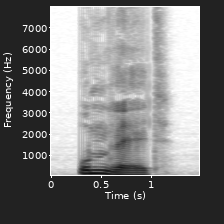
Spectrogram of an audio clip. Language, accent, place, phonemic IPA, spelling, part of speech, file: German, Germany, Berlin, /ˈʊmvɛlt/, Umwelt, noun, De-Umwelt.ogg
- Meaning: 1. environment; milieu; surroundings 2. environment; ecosystem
